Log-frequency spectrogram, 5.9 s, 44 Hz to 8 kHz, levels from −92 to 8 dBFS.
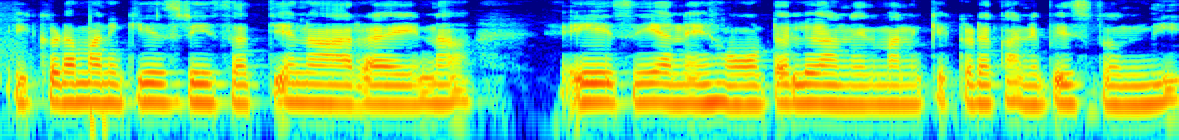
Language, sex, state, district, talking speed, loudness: Telugu, female, Andhra Pradesh, Sri Satya Sai, 110 wpm, -16 LUFS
